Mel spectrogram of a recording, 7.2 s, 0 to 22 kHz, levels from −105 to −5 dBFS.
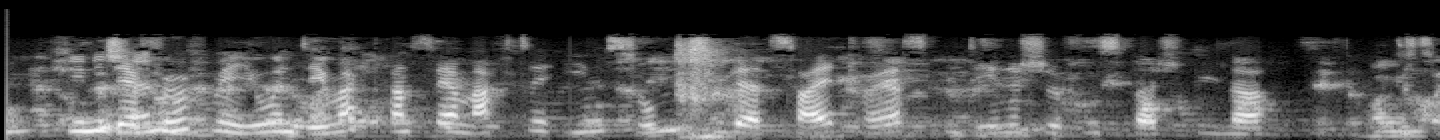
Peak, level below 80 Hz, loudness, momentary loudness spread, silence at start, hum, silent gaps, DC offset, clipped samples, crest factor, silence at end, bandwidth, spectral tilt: -2 dBFS; -56 dBFS; -18 LUFS; 16 LU; 0 s; none; none; under 0.1%; under 0.1%; 16 dB; 0 s; 7.8 kHz; -3.5 dB/octave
